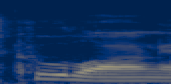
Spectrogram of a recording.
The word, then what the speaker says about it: Coulomb: It's Coulomb, actually. Accent okay. On the first syllable.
